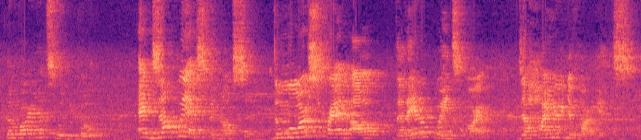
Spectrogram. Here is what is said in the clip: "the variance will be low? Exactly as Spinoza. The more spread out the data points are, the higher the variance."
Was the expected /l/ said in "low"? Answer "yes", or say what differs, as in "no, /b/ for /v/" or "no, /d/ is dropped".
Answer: no, /n/ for /l/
